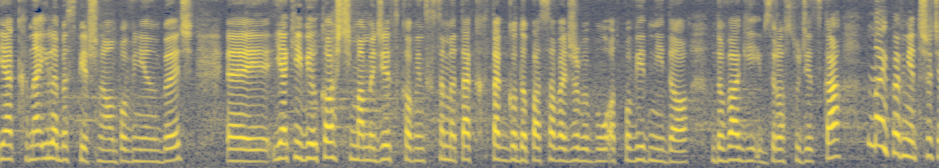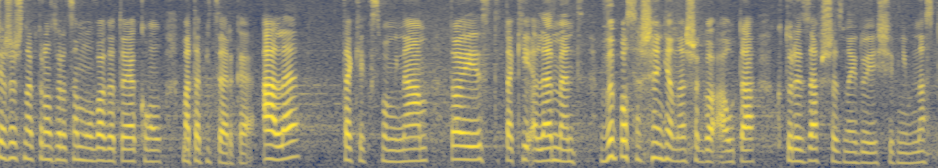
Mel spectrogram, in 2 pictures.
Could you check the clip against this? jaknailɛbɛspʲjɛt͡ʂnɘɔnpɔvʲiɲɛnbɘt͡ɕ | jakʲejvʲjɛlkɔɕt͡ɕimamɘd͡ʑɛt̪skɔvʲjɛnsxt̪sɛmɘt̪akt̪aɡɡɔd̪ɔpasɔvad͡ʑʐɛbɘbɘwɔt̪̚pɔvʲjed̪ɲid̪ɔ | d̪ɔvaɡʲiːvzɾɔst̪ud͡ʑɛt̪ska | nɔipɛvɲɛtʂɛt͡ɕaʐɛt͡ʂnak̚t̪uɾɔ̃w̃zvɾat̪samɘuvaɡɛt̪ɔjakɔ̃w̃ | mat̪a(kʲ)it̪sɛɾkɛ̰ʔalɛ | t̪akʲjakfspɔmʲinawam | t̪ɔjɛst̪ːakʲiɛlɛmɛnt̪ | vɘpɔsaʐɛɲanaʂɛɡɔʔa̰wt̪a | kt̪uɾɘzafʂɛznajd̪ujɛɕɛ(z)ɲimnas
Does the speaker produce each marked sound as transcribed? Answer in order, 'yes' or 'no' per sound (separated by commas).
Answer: no, no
